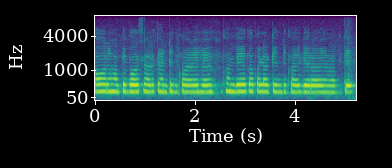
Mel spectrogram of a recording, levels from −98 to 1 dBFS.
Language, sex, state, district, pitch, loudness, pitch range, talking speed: Hindi, female, Odisha, Malkangiri, 210 Hz, -15 LUFS, 200-215 Hz, 185 wpm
